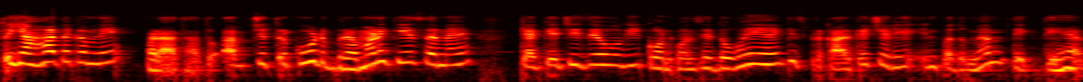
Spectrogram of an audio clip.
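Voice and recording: A woman's hoarse, high-pitched put-on character voice, fairly quick and full of lively intonation.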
